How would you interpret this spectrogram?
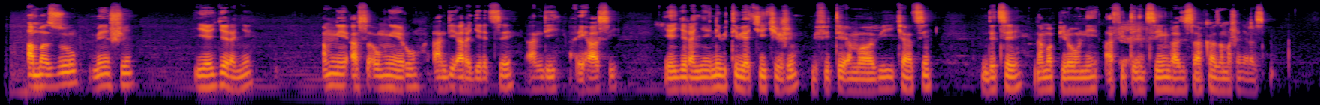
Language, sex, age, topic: Kinyarwanda, male, 18-24, government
